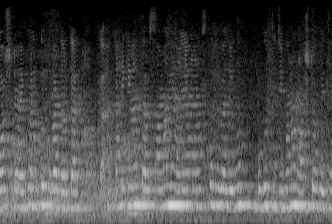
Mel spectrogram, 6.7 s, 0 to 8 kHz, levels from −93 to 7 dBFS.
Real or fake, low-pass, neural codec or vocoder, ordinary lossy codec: real; 7.2 kHz; none; MP3, 32 kbps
